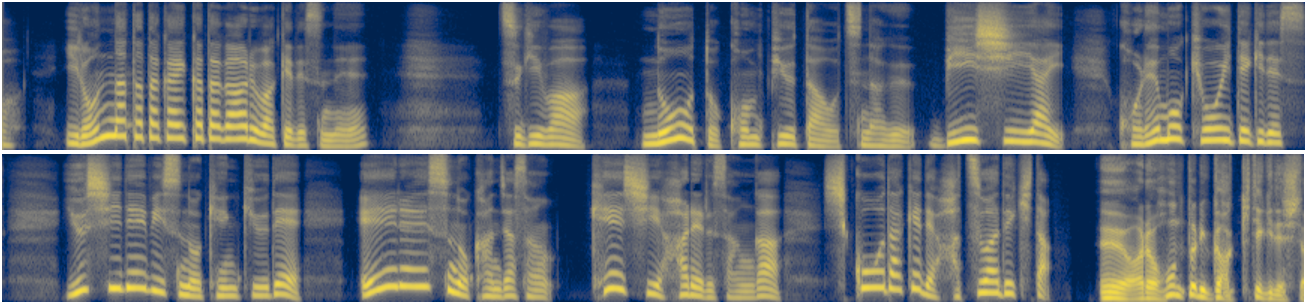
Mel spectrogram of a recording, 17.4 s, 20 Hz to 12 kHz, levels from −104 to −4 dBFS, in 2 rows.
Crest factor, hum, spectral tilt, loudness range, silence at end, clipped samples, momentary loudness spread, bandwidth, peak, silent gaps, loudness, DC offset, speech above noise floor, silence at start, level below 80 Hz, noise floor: 18 dB; none; -5 dB/octave; 4 LU; 0 s; under 0.1%; 14 LU; 12 kHz; 0 dBFS; none; -18 LUFS; under 0.1%; 39 dB; 0 s; -68 dBFS; -57 dBFS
